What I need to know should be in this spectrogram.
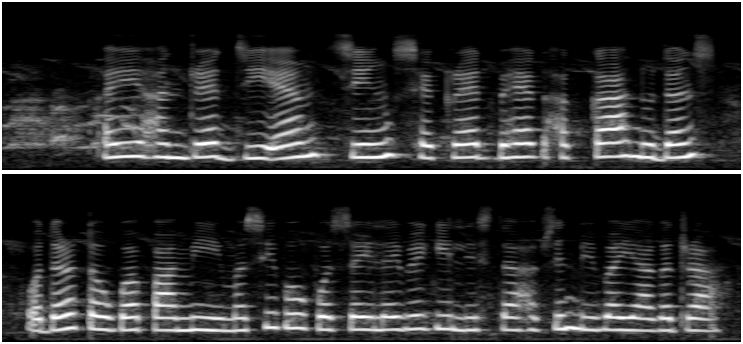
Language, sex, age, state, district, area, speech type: Manipuri, female, 30-45, Manipur, Senapati, rural, read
